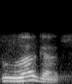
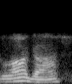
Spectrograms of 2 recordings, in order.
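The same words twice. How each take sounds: First: The word is said with an English pronunciation. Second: The word is said with a Greek pronunciation. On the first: "That word in the Greek is logos" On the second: "or as they would have pronounced it"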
